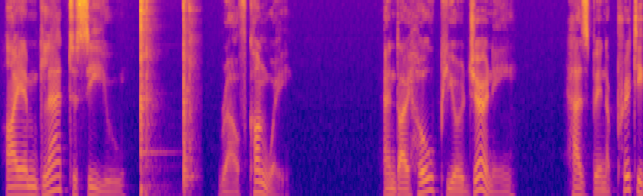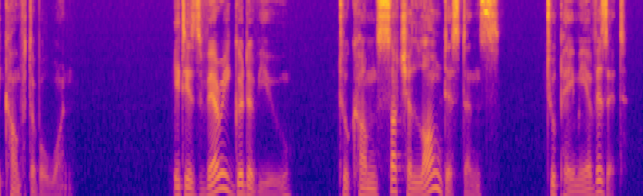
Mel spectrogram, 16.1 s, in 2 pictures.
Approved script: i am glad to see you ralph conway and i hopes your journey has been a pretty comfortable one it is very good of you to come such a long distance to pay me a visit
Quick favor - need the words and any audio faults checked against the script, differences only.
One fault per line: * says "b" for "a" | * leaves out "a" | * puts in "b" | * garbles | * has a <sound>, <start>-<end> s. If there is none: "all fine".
* has a tap, 1.7-2.5 s
* says "hope" for "hopes"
